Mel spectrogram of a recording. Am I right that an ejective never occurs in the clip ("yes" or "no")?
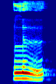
yes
